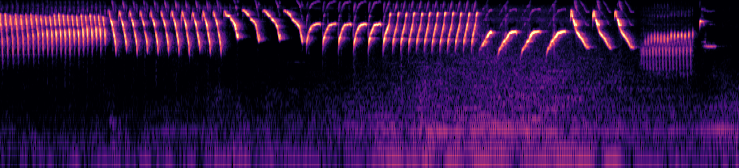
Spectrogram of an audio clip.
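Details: Belgian canary singing: rapid trills of repeated notes, fast downslurred whistles, buzzy rolls and a rising sweep, high-pitched and continuous, with a faint low hum beneath.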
